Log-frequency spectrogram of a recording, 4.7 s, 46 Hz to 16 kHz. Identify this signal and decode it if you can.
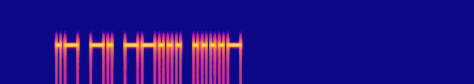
Morse code, heard as a keyed tone, about 28 wpm, 700 Hz. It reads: AN74
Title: Common Cut Numbers - 4-Digit 28wpm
